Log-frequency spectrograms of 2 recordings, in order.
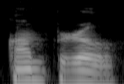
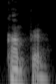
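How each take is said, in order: First: The stress is on the last syllable. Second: The stress is on the first syllable. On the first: He bought. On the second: I buy.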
